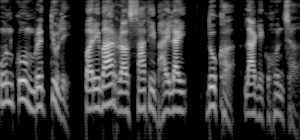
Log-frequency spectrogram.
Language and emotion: Nepali, neutral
